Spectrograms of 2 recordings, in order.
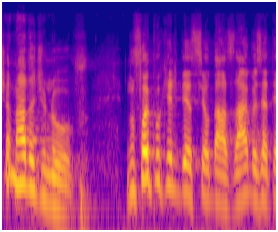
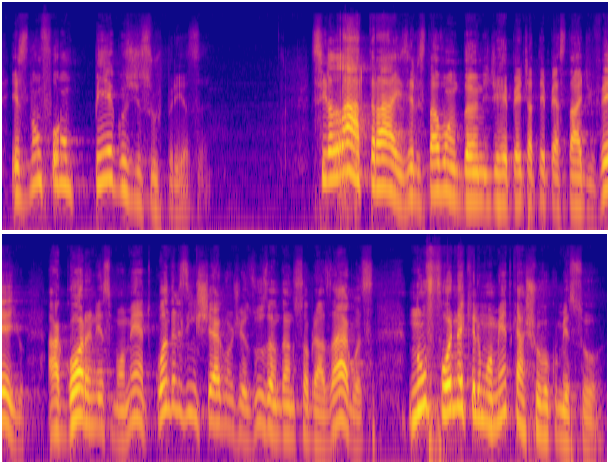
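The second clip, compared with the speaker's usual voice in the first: ordinary talk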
